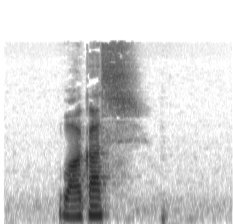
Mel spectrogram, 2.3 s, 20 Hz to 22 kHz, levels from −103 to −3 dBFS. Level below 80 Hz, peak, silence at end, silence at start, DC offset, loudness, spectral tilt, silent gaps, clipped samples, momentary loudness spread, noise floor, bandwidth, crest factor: -62 dBFS; 0 dBFS; 0.95 s; 0.6 s; under 0.1%; -22 LUFS; -3.5 dB/octave; none; under 0.1%; 13 LU; -68 dBFS; 11.5 kHz; 24 dB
